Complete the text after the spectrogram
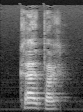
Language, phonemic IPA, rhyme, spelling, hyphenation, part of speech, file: Dutch, /ˈkrœy̯.pər/, -œy̯pər, kruiper, krui‧per, noun, Nl-kruiper.ogg
- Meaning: 1. creeper, crawler 2. adulator, flunky, toady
